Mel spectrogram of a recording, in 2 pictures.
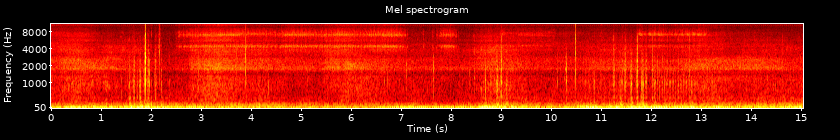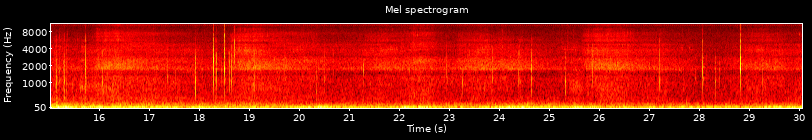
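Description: Wind buffeting the camera microphone in a steady low rumble, with small waves lapping on a sand and shell beach and scattered light clicks. A faint high thin whine comes and goes twice in the first half.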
